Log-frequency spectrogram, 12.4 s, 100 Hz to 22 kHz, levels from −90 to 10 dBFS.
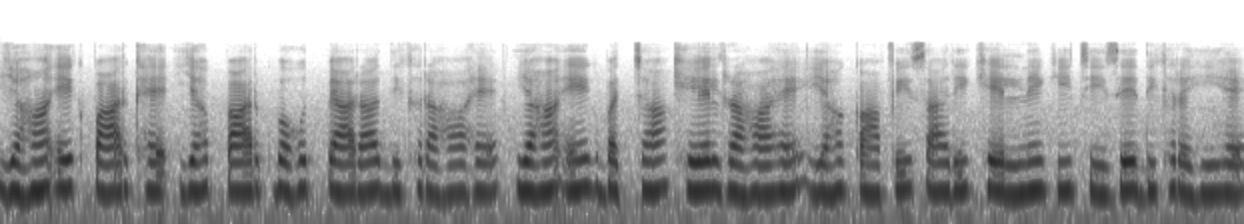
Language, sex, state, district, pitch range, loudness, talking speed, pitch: Hindi, female, Bihar, Bhagalpur, 215-230 Hz, -15 LUFS, 125 wpm, 220 Hz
